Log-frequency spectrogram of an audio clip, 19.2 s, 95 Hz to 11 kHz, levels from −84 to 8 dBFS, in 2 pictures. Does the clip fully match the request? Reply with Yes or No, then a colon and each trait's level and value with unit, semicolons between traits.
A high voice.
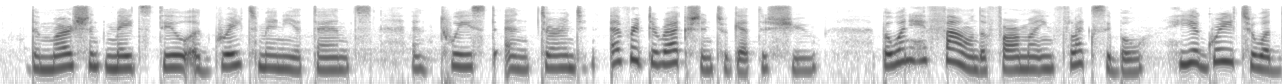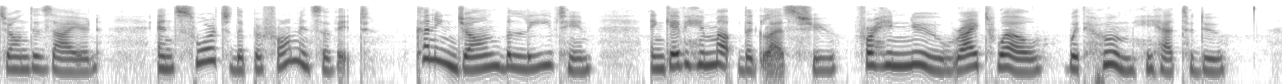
Yes: high, 235 Hz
